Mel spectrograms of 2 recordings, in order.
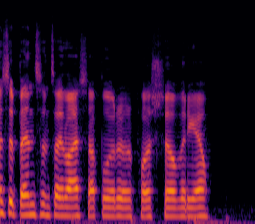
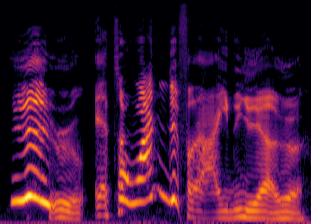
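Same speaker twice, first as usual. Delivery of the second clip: very slow sweet creepy flower; a hint of the sinister flower; drawn-out fake-sweet voice; Flowey impression; 2 semitones higher, 5 dB louder, much slower than usual. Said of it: "Flowey voice".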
